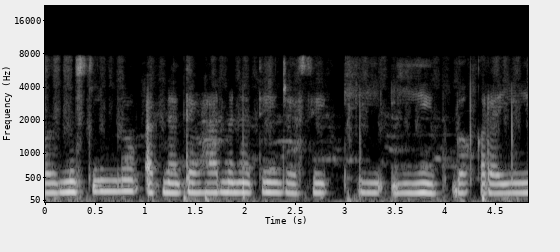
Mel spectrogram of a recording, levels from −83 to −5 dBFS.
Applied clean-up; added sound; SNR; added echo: none; Writing; 17 dB; none.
